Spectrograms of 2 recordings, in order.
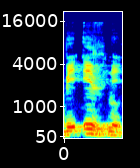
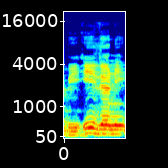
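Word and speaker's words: بإذن: Huruf dalnya jangan dipantulkan ya. Cukup biidizni, jangan biidni gitu.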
